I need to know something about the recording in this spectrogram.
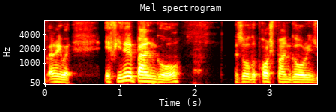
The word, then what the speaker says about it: Bangor: if you're anywhere near Banga, Banga, I always pronounce it wrong because it just, you know, because I'm English, I say Bang apparently it's not the way to pronounce it, but anyway, if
